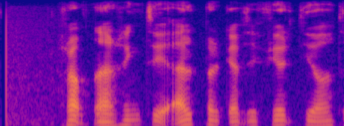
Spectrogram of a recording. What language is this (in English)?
Icelandic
